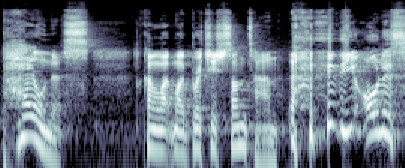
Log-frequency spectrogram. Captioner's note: laughs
